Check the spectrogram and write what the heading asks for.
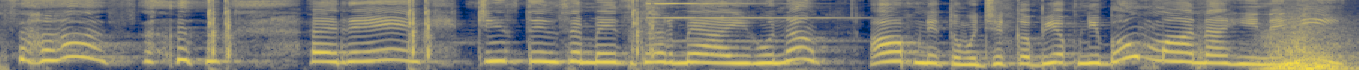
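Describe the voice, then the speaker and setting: Casting: young defiant wife, acted by a female narrator, very high, lively swoops, quick to answer back in domestic story. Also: slight background noise. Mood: indignant. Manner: indignant, sharp back-talk. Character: defiant, hot-tempered young daughter-in-law. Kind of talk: acted family-drama storytelling.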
